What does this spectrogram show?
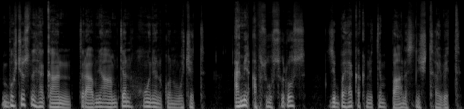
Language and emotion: Kashmiri, sad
